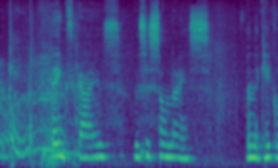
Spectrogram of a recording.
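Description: A young woman says thanks, laughing.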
